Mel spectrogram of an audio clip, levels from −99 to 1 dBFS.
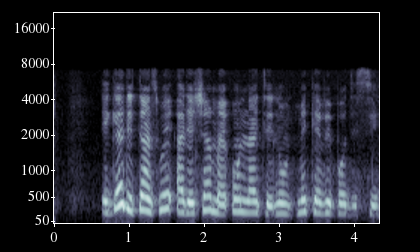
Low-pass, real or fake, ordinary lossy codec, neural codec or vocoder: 7.2 kHz; real; none; none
